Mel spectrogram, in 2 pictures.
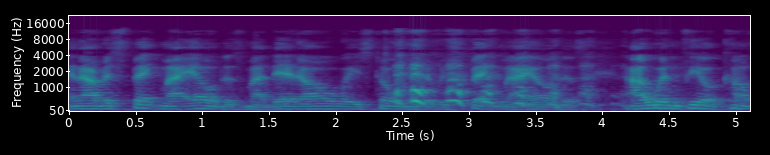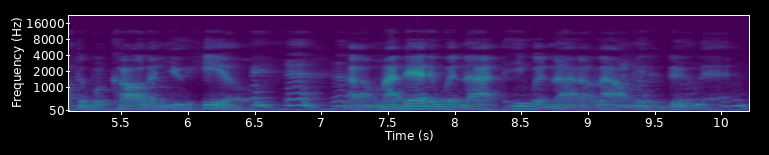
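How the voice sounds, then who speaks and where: A man speaks at a moderate pace in a fairly low pitch with ordinary pitch variation, over noticeable background noise. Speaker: radio host and reverend. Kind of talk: interview questions.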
